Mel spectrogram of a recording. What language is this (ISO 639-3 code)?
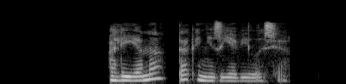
bel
